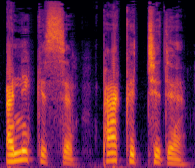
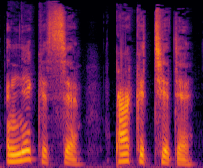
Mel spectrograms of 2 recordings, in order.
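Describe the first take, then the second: No difference in how they are said.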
